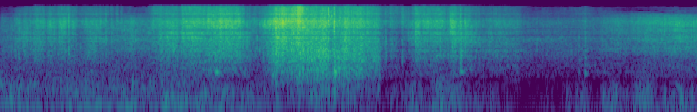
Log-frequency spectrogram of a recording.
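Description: Skis carve and scrape loudly across hard snow in bursts.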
